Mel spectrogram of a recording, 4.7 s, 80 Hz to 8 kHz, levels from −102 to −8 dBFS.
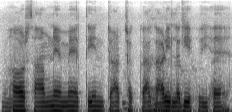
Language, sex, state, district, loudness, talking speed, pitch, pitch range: Hindi, male, Haryana, Rohtak, -17 LUFS, 130 wpm, 120 Hz, 115-120 Hz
